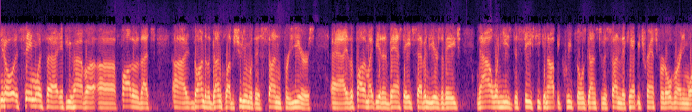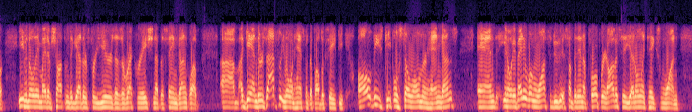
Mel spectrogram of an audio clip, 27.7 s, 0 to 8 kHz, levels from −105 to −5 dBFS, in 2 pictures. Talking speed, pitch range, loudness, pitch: 225 wpm, 130-145 Hz, -17 LUFS, 140 Hz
